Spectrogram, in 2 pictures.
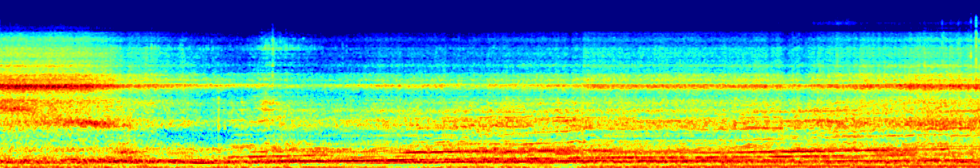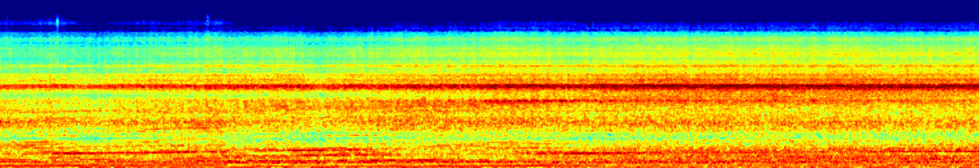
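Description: Ford Mustang race car's engine heard from inside the cabin, pulling hard and rising in pitch through each gear with drops at the upshifts, over and over. A steady high whine sits under it throughout.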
